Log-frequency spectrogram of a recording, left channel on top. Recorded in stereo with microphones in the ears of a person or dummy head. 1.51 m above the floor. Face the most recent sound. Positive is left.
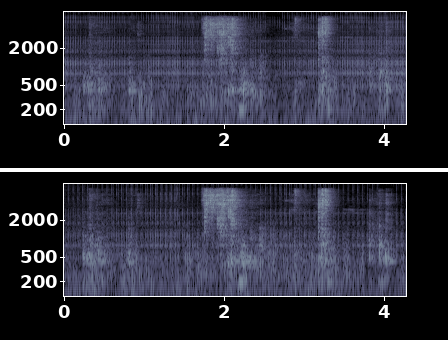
turn(degrees=-35)  # may be behind; listen again after turning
